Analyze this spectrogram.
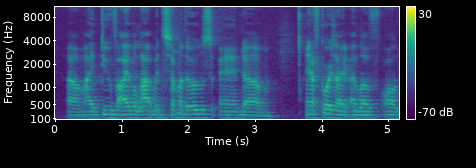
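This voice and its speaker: In a room with audible echo, a man talks at a fairly slow pace in a fairly low pitch, his intonation monotone and flat. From Puerto Rico (Vieques), then New York City. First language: Spanish. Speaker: student. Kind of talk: self-introduction video. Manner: hesitant, many fillers.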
